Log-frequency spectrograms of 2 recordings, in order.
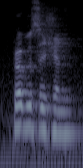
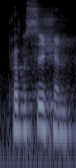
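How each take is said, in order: Both takes have the same delivery.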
